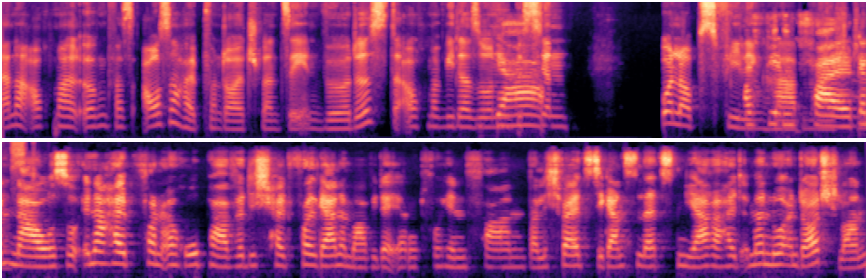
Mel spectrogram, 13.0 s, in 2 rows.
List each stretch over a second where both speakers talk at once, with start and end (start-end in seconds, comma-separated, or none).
5.5-6.8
